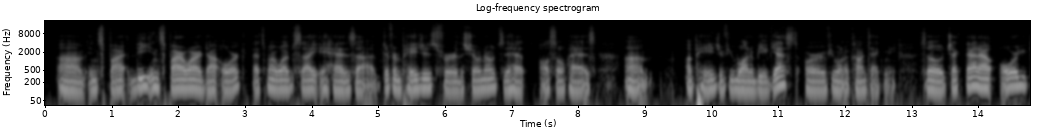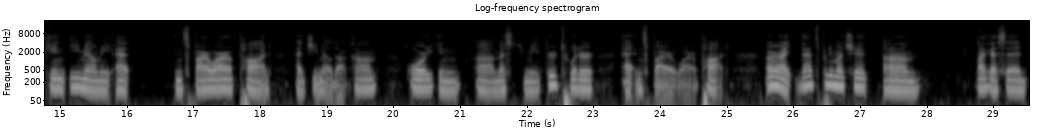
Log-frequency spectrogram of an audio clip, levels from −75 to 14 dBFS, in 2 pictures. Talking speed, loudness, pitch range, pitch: 140 wpm, -30 LUFS, 110-130 Hz, 120 Hz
